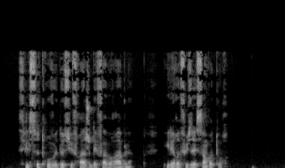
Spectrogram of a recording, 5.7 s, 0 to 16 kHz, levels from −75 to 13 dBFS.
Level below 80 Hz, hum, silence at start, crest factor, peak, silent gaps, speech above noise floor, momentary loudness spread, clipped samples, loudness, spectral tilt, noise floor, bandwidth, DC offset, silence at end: -48 dBFS; none; 0.4 s; 20 dB; 0 dBFS; none; 43 dB; 14 LU; under 0.1%; -16 LUFS; -3 dB/octave; -61 dBFS; 12 kHz; under 0.1%; 1.2 s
